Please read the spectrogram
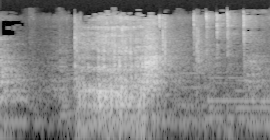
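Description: A Cane Corso growling briefly in play, a short rough rumble about half a second in, over faint background music.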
